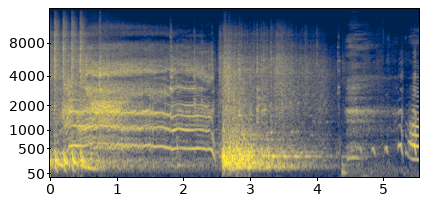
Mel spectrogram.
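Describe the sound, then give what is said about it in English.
A man lets out a long, loud scream that slides downward in pitch for a couple of seconds as he falls over a loft railing to his death below, cut off by a heavy crashing impact followed by a rough, fading clatter. “Oh, well, it's no Wilhelm scream, but I'll give it a B- for believability.”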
